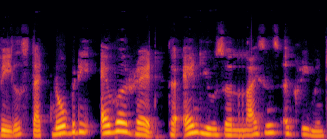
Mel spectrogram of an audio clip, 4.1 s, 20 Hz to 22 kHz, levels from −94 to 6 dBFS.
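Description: At 2.97 s the speech stutters. A short stretch of about 46 ms is played again twice, through to 3.07 s. This is a repeated frames fault. A block of compressed audio was written or sent more than once, and the decoder simply played it again each time. The repeat length fits a block of about two compressed frames. The clip grows by about 93 ms as a result. The passage sounds like a brief mechanical judder.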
